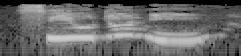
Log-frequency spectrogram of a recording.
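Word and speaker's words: pseudonym: সিউডোনিম, ওখানে সেকেন্ডে যেটা সিউডোনিম লেখা রয়েছে, এখানে পিটা হচ্ছে সাইলেন্ট থাকে।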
